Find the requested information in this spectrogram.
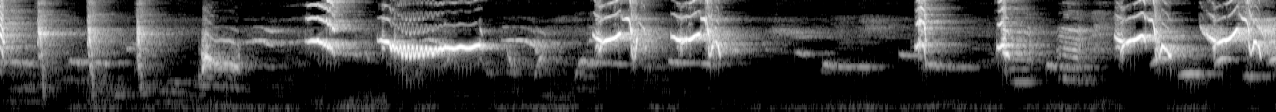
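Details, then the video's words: Oriental magpie-robin singing imitated prinia and sunbird calls: spaced sharp chips, a held buzzy whistle, then bright up-and-down slurred phrases and quick paired notes in an uneven rhythm. "Kacer (materi ciblek dan kolibri)"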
